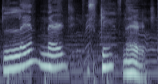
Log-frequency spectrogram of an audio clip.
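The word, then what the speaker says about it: Lynyrd Skynyrd: Pronounced Leonard Skinner. Isso mesmo, eles escreveram como se pronuncia corretamente o nome da banda, já que por causa da adição do Y, o nome era pronunciado pelos DJs como Leonard Skinner, né?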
